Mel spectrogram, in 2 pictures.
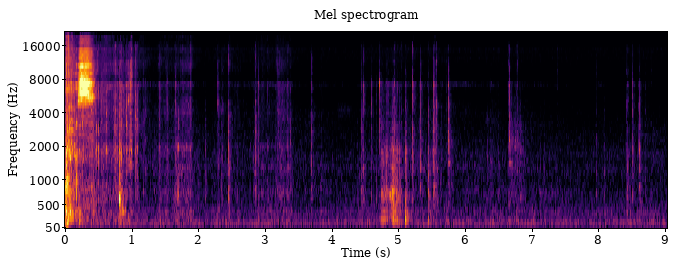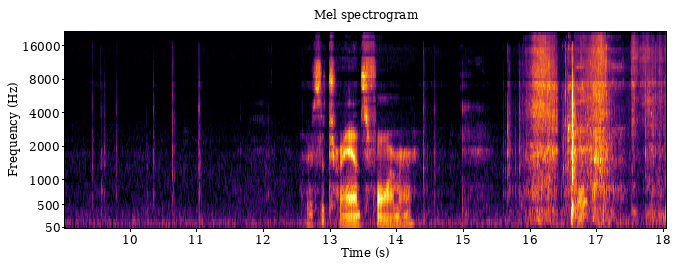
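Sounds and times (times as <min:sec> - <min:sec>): low steady hum: 0:05.7 - 0:18.0.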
